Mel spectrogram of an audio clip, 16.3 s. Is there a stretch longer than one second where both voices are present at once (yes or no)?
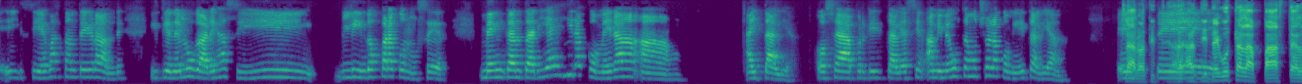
yes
